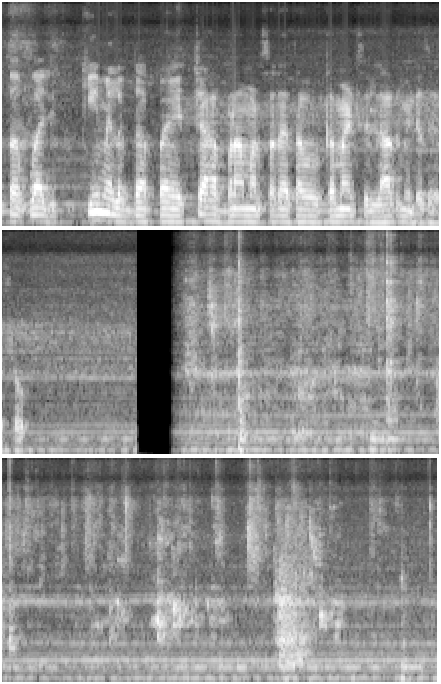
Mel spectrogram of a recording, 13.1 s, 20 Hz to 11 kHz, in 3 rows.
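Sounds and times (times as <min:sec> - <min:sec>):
steady hum: 0:00.0 - 0:13.0
liquid pouring: 0:06.2 - 0:12.7.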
